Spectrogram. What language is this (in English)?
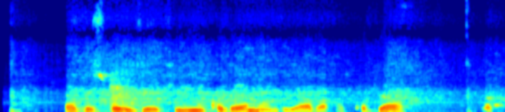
Kinyarwanda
